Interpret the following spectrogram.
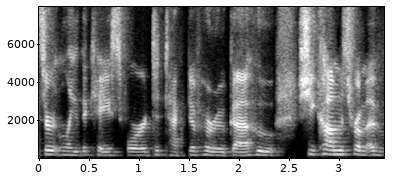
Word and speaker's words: Haruka: monkey okay you play is it haruka is that am i pronouncing that right yeah yeah yeah yeah so uh it's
